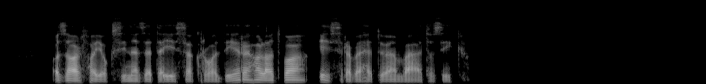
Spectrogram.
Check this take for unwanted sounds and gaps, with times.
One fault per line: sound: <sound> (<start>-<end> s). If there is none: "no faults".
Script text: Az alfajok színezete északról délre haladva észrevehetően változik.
no faults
